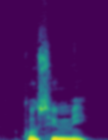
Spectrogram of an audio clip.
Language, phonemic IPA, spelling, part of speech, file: French, /kɔ̃.sy.me/, consumer, verb, Fr-consumer.ogg
- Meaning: 1. to consume; to use up 2. to consume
